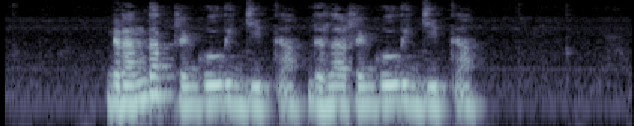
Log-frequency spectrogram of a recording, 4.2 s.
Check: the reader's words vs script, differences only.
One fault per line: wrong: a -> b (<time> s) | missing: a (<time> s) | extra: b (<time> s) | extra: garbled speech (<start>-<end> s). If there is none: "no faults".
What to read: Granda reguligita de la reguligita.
no faults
